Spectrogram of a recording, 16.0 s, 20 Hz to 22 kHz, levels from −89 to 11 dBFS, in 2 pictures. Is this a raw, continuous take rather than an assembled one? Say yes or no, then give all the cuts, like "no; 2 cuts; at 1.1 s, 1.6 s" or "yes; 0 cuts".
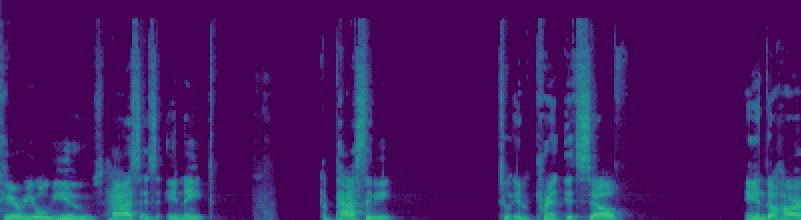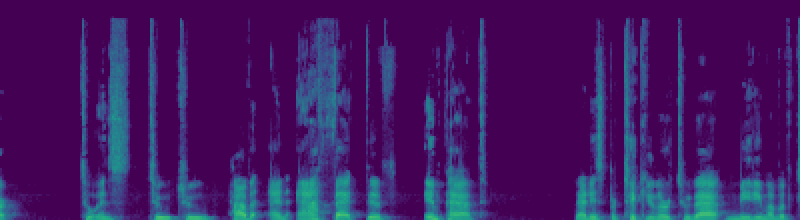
yes; 0 cuts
